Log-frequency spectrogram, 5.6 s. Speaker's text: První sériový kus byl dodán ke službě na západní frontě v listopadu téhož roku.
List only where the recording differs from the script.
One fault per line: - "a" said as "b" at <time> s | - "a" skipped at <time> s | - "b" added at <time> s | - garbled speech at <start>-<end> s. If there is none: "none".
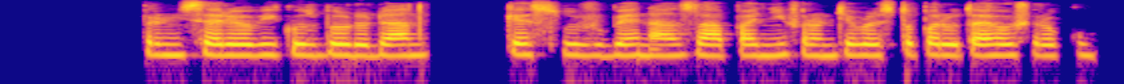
none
